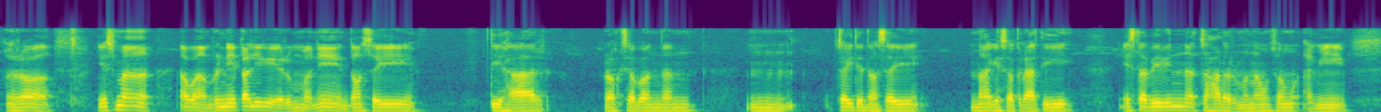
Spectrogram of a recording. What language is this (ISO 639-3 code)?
nep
